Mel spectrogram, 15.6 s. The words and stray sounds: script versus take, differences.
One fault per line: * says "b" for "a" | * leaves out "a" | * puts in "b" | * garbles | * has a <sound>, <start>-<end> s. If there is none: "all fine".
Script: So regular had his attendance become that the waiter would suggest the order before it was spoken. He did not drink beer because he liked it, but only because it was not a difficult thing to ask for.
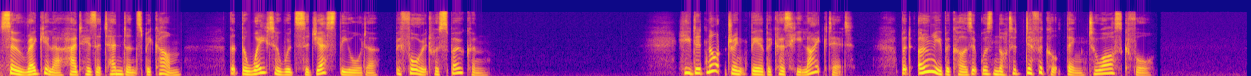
all fine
